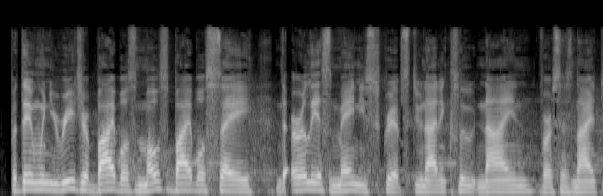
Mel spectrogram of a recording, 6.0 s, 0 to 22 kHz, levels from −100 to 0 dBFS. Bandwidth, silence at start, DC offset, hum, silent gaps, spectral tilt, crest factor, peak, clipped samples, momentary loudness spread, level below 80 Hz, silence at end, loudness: 12.5 kHz; 0.1 s; under 0.1%; none; none; -6 dB/octave; 20 dB; -4 dBFS; under 0.1%; 7 LU; -58 dBFS; 0 s; -24 LUFS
